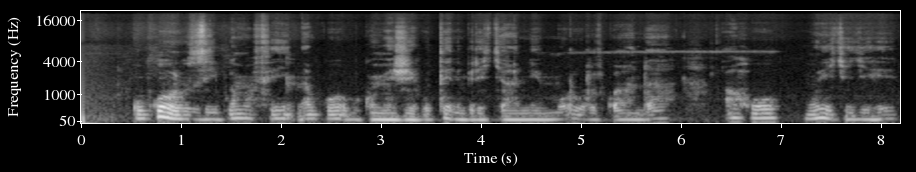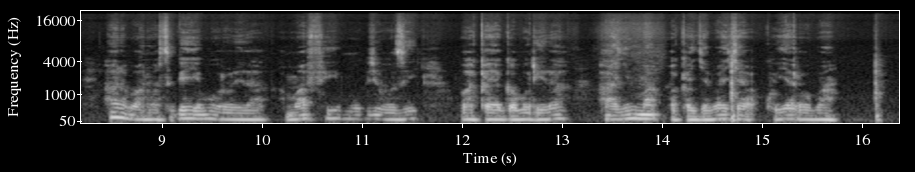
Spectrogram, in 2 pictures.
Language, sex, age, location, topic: Kinyarwanda, female, 25-35, Nyagatare, agriculture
